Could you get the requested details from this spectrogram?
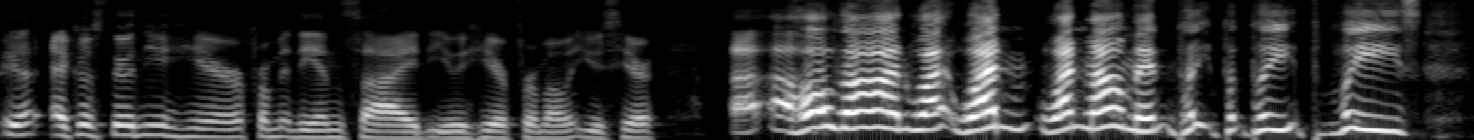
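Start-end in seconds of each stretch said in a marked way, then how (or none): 3.7-7.1 very high, very loud, flustered sputtering stammer. Voicing a flustered potion maker behind a door: sputtering voice. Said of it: "she sputters".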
